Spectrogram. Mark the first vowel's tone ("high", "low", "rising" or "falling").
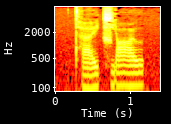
rising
